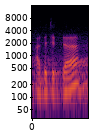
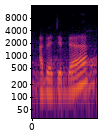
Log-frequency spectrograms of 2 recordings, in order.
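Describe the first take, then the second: Both takes have the same delivery.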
